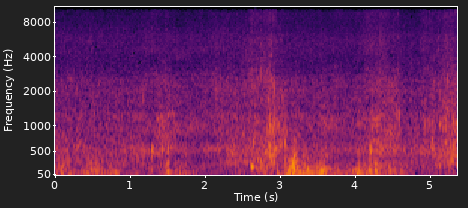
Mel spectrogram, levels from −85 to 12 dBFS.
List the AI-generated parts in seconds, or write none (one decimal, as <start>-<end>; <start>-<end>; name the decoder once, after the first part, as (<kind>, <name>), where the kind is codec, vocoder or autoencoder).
1.2-2.2 (codec, SNAC); 3.4-4.5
